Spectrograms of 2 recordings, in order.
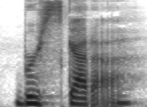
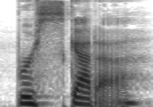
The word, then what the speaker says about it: bruschetta: Word 28, bruschetta. Common mispronunciation, brushetta. Correct pronunciation, bruschetta. The CH makes a K sound in Italian, and this word kept its Italian pronunciation in English.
